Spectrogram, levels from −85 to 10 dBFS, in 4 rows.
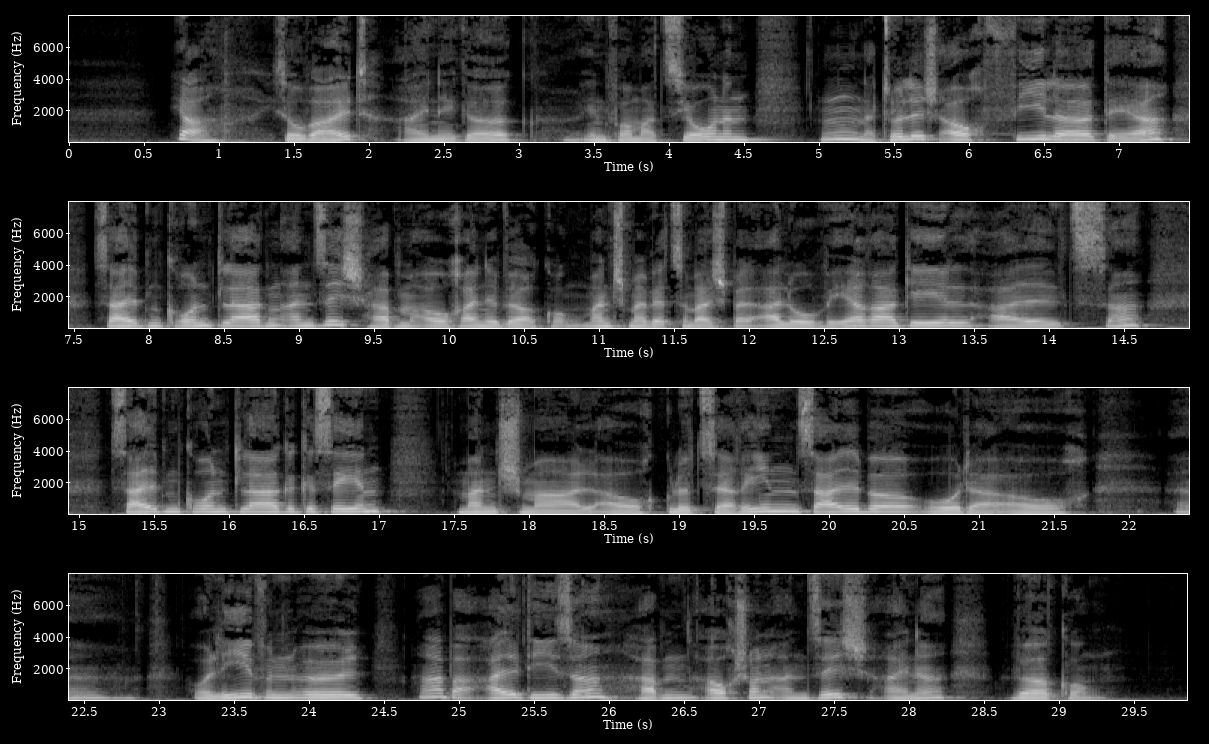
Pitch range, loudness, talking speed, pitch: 150-185 Hz, -19 LUFS, 90 wpm, 165 Hz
